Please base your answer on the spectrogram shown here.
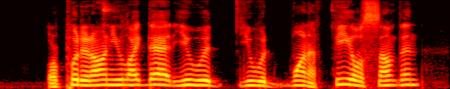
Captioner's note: none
